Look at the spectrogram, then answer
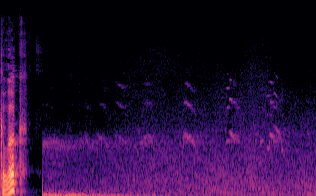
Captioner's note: birds Chirping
